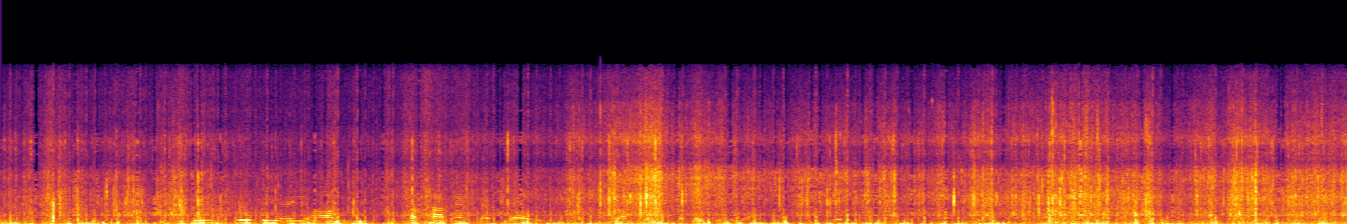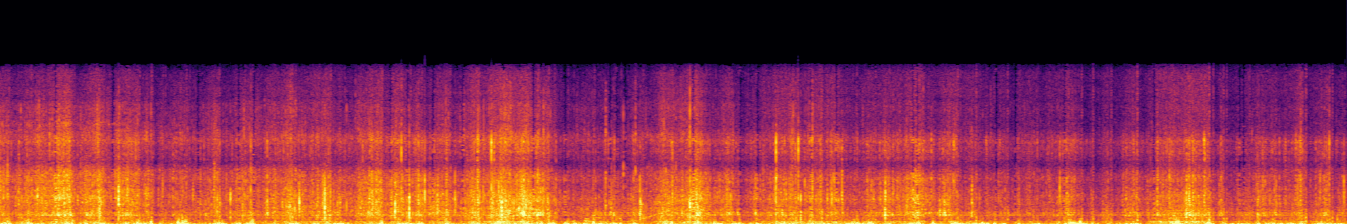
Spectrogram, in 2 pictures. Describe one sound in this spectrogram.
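Bicycle tyres crunch and rattle over a gravel track.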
